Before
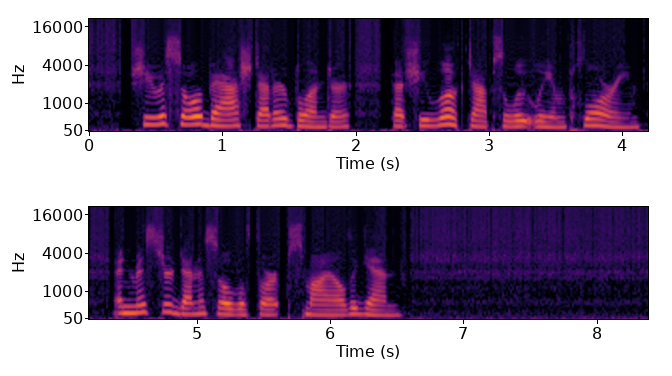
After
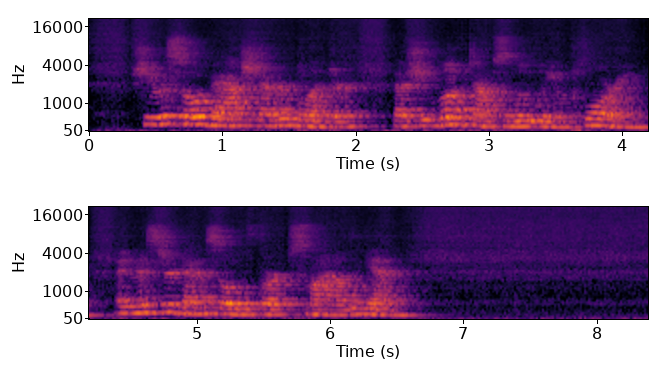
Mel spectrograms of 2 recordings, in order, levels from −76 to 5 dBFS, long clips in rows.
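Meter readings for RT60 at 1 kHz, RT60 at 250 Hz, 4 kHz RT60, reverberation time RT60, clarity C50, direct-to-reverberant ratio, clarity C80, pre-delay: 0.65 s, 0.70 s, 0.65 s, 0.65 s, 1.5 dB, -7.0 dB, 5.0 dB, 16 ms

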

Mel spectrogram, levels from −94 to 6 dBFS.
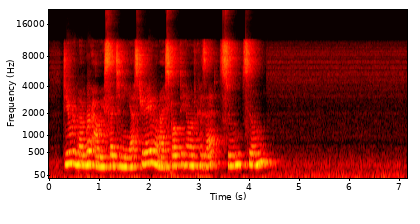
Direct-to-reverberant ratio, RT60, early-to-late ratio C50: -0.5 dB, 0.65 s, 5.5 dB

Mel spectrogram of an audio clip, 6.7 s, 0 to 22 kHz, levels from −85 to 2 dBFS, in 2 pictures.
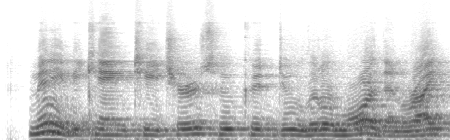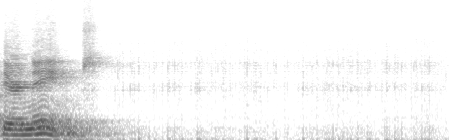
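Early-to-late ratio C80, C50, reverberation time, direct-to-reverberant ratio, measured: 12.5 dB, 9.5 dB, 0.80 s, 5.0 dB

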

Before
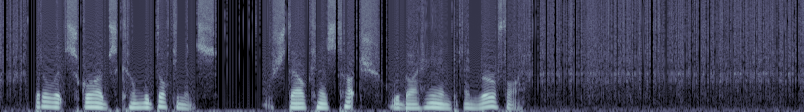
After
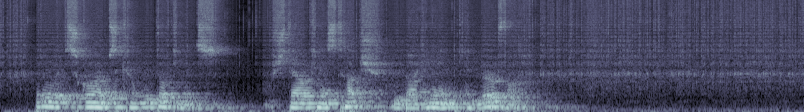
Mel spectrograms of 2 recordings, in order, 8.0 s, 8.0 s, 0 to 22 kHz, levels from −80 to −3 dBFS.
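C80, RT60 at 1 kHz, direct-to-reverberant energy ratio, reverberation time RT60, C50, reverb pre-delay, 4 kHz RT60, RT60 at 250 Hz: 6.0 dB, 1.1 s, 1.0 dB, 1.1 s, 4.0 dB, 15 ms, 0.80 s, 1.5 s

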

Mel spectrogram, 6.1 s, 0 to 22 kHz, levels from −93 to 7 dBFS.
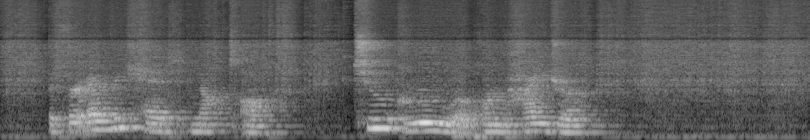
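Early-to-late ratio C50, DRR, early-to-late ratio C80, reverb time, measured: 3.5 dB, -5.5 dB, 7.0 dB, 0.70 s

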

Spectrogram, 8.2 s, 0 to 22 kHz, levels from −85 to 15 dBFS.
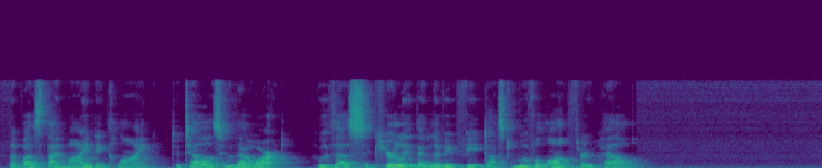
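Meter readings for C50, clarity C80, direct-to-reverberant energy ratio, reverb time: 11.5 dB, 16.0 dB, 2.0 dB, 0.55 s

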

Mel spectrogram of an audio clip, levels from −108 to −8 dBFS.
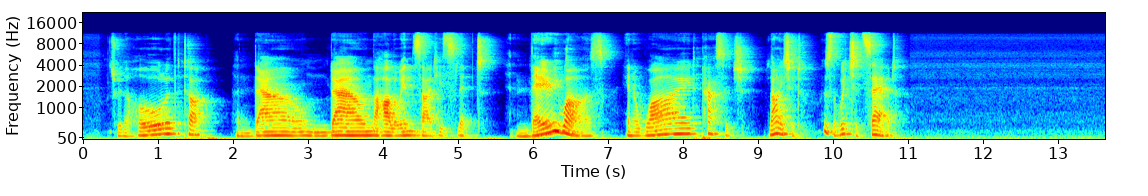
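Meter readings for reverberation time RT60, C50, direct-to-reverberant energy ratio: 0.50 s, 9.5 dB, 7.0 dB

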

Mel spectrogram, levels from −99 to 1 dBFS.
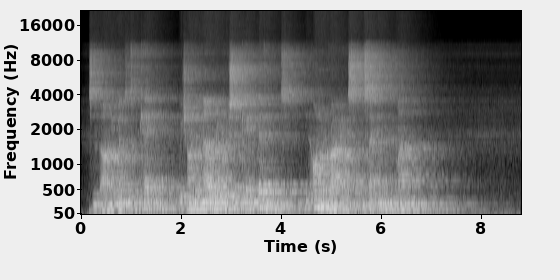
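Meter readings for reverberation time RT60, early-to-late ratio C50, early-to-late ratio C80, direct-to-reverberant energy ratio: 2.5 s, -2.5 dB, -1.0 dB, -5.0 dB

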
